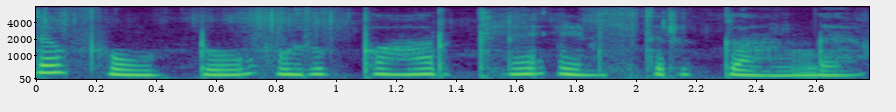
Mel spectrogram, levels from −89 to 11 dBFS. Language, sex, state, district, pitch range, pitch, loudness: Tamil, female, Tamil Nadu, Nilgiris, 205-230 Hz, 225 Hz, -18 LUFS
